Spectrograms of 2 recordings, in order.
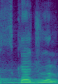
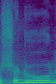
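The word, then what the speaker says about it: schedule: उनके लिए ईजी है स्केड्यूल कहना। तो शेड्यूल या स्केड्यूल दोनों ठीक है, क्योंकि मैंने पहले भी आपको बताया कि 3 तरह की इंग्लिश है दुनिया में।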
